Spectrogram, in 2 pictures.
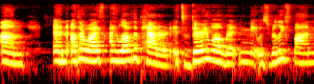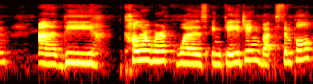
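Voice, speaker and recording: A high-pitched woman with a slight Michigan accent, bright and sharp in tone, with fairly even intonation. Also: moderate pace. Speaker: knitting podcaster and yarn dyer. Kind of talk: casual video podcast. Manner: relaxed, casual with fillers.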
